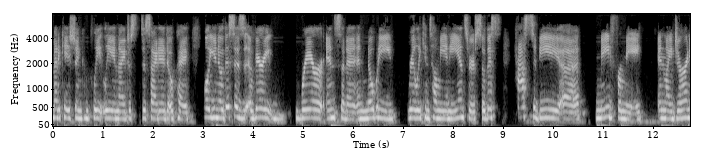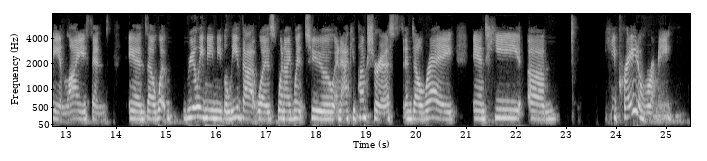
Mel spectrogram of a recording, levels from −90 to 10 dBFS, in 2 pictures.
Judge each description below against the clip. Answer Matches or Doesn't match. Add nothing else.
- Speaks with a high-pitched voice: Matches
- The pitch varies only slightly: Matches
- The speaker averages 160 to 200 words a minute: Doesn't match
